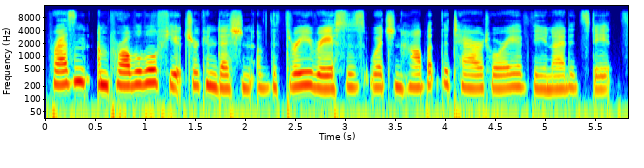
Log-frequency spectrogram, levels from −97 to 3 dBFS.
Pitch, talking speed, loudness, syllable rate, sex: 200 Hz, 185 wpm, -20 LUFS, 5.9 syllables/s, female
